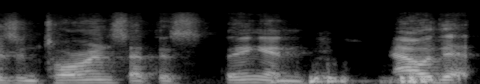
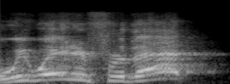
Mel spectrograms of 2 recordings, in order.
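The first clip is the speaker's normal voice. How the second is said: mock loud shout, much higher pitch; 11 semitones higher, 6 dB louder than usual. Retelling calling out on a delayed plane about a late passenger: retelling a loud call-out. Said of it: "And I go real loud".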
